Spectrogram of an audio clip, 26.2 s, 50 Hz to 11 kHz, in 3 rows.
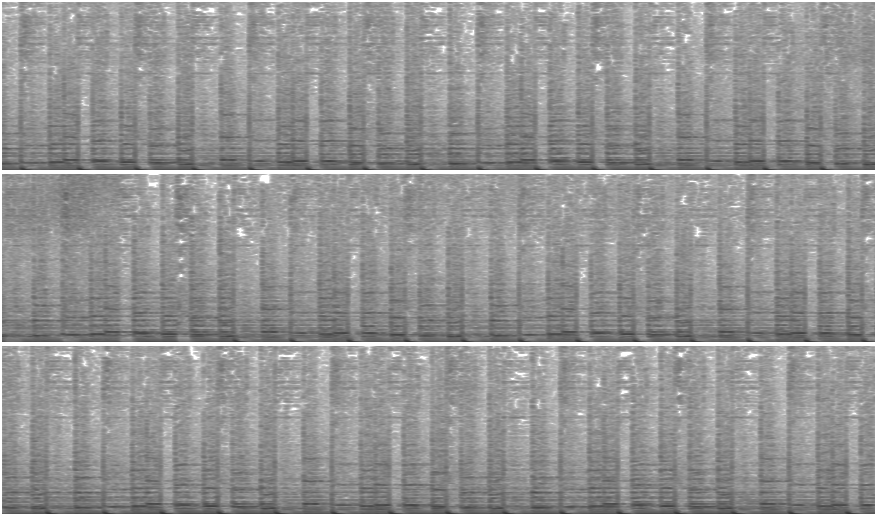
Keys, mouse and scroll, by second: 0.0 ctrl+z, 0.7 ctrl+z, 1.6 a, 2.5 KP_3, 4.0-5.9 middle drag, 6.2 z, 6.6 a, 6.8 a, 8.5 b, 10.2 g, 14.8-16.0 middle drag, 17.6 a, 19.1-21.1 drag, 19.9-22.6 right drag, 21.9 KP_3, 22.6 z, 23.4-25.2 middle drag, 24.3 e.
